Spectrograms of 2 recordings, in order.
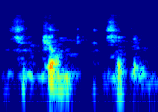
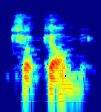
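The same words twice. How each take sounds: First: Repeats fading away into silence; fading echo. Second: Said in the usual way. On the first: Shown as a demonstration. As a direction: let each repeat die off like an echo.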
